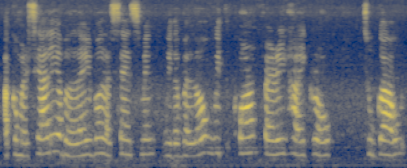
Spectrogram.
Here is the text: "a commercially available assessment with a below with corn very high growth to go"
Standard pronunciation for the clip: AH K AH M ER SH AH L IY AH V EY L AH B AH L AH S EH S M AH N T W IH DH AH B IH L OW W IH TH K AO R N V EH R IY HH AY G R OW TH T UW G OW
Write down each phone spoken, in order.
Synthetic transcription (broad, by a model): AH K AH M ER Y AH L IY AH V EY L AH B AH L AH S EH S M AH N T W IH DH AH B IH L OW W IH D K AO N F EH R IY HH AY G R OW T UW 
